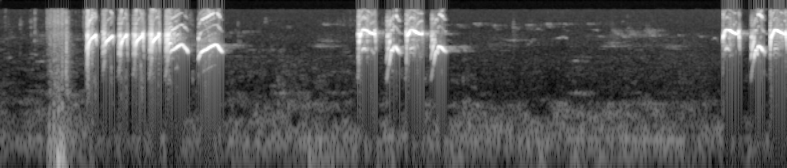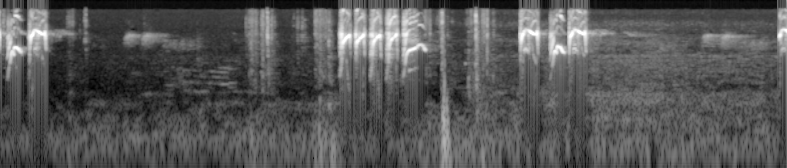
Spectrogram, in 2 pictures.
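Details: Cinereous tit in full song, played as a trapping lure: rapid runs of high, ringing paired notes in bursts every couple of seconds, with steady low background noise.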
